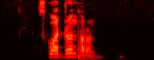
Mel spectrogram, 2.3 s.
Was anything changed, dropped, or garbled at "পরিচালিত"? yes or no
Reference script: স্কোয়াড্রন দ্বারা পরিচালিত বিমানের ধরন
yes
